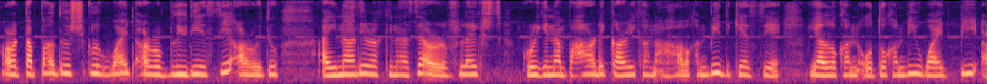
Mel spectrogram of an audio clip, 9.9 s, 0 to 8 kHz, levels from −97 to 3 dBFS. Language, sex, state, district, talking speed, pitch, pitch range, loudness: Nagamese, female, Nagaland, Dimapur, 210 wpm, 240 Hz, 225-255 Hz, -19 LUFS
